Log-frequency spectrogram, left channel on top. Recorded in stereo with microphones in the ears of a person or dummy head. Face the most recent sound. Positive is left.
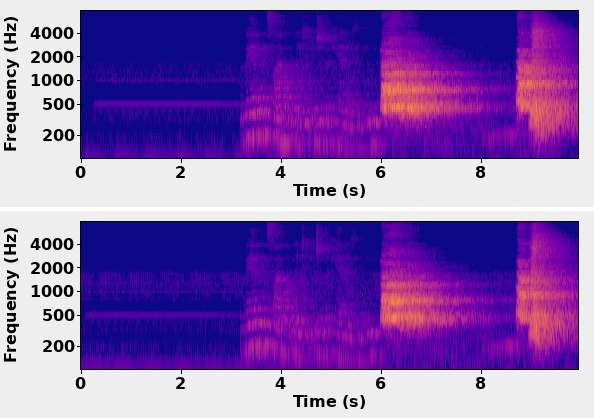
turn(degrees=-25)  # may be behind; listen again after turning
